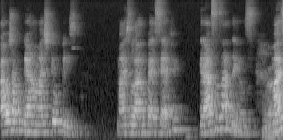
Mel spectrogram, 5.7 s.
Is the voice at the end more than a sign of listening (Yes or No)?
No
